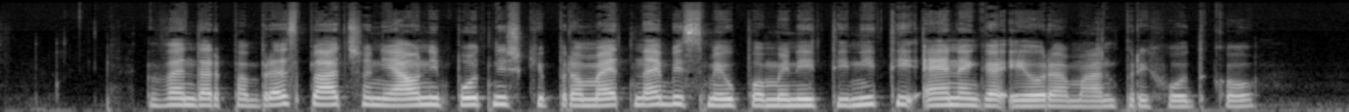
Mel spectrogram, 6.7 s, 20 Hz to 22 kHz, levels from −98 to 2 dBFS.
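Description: No technical faults are audible anywhere in the recording.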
